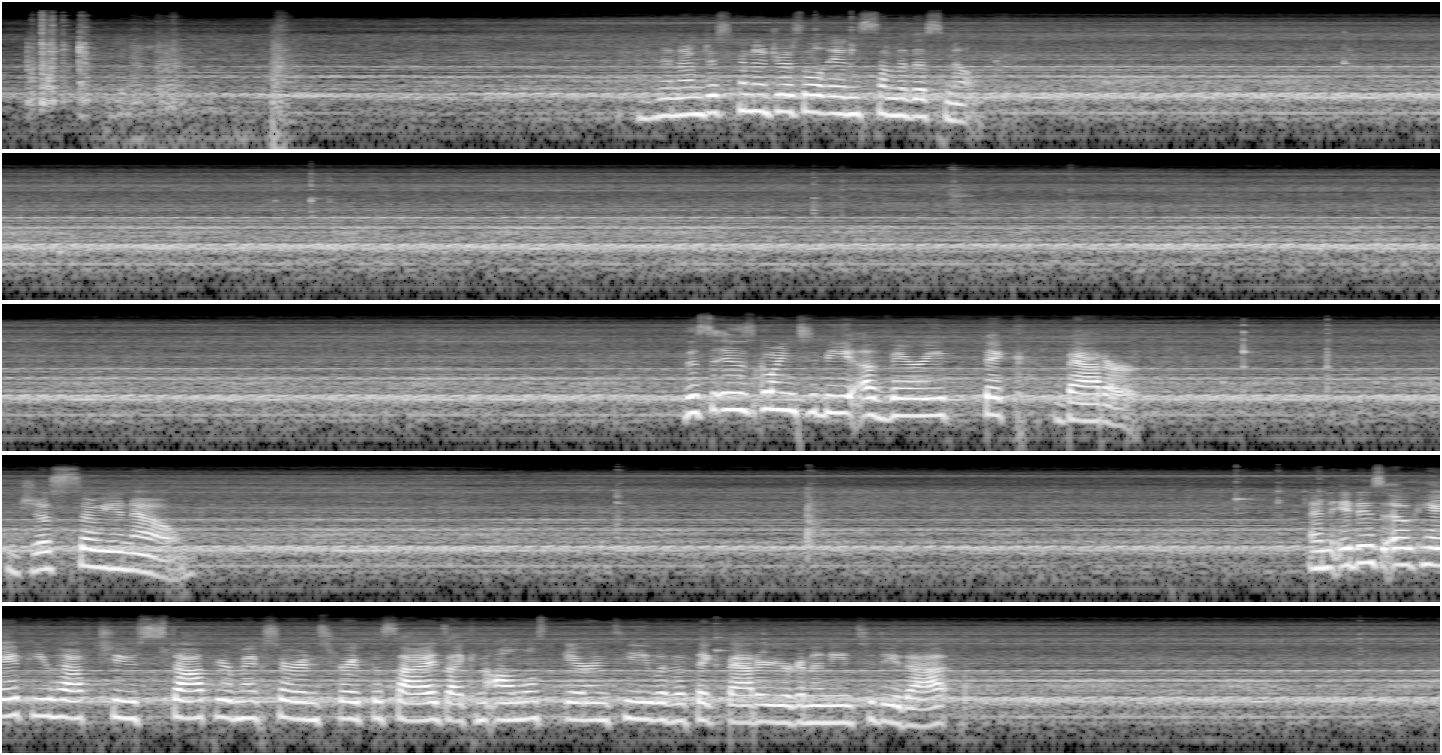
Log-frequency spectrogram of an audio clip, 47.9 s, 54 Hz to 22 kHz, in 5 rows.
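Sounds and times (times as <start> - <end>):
stand mixer motor humming: 0.0 - 47.9.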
